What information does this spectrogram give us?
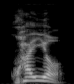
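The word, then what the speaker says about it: choir: 뽀뽀뽀 트럼펫 소리 나오고 콰이어 그건 내 친구는 처음에 초이르라고 읽었다고 하더라.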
